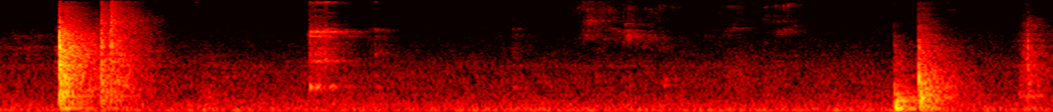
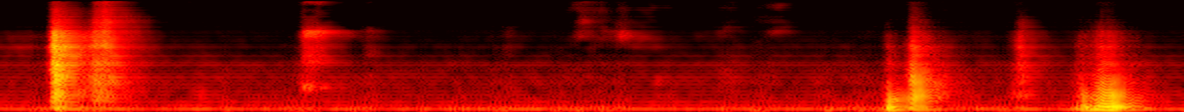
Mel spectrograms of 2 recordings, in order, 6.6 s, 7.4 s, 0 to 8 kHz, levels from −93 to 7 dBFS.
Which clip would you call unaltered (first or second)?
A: first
